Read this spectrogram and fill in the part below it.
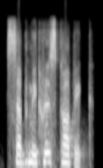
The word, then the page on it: submicroscopic: Indian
